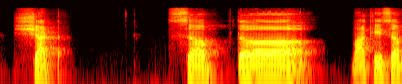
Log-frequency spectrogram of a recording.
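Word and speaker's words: षट्: चतवारी पंच पंच ट अब देखिए ट के नीचे वो छोटी सी रेखा डाली है जिसका मतलब क्या हुआ वो पूरा उच्चारण नहीं है श पूरा है लेकिन ट आधा है शट सप्त बाकी सब में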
